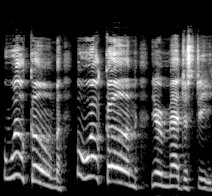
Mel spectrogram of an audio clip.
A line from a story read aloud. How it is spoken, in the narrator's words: he cried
